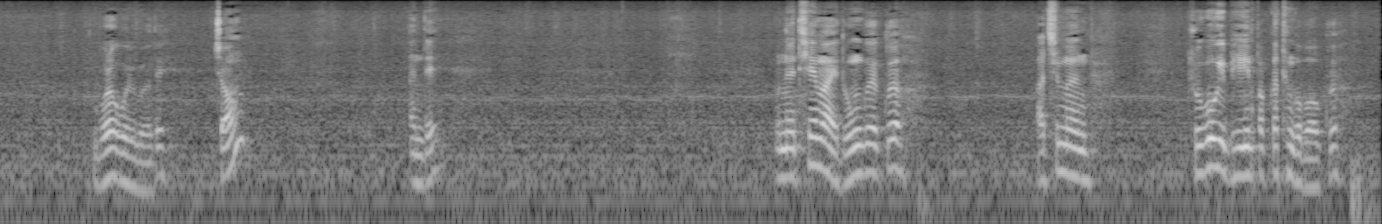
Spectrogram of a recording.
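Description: A young man talks close to the microphone in short bursts, pausing between phrases.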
